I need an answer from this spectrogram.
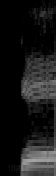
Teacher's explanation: Panjangnya 6 harokat. Cara membacanya dinabar di tasdidnya. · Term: mad lazim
